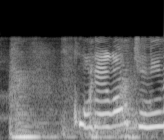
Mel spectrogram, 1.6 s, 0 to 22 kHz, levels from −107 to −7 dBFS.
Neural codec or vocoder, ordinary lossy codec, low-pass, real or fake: codec, 44.1 kHz, 3.4 kbps, Pupu-Codec; none; 7.2 kHz; fake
